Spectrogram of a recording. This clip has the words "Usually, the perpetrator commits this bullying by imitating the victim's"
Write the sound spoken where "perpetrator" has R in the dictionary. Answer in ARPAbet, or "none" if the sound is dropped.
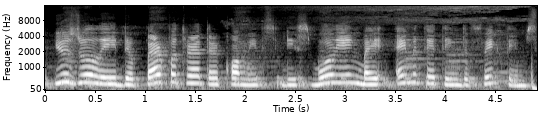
R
